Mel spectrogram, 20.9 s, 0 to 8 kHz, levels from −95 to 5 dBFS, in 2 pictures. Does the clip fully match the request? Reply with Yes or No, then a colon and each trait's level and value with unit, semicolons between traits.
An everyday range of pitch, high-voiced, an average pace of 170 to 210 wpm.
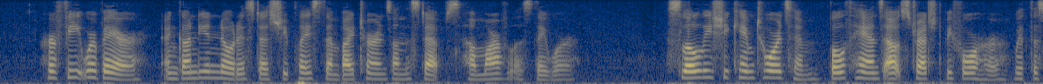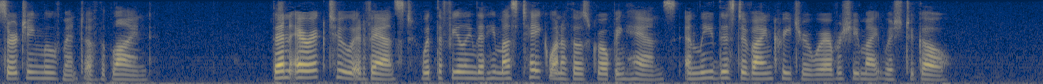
Yes: average, 3.5 semitones; high, 200 Hz; average, 185 wpm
